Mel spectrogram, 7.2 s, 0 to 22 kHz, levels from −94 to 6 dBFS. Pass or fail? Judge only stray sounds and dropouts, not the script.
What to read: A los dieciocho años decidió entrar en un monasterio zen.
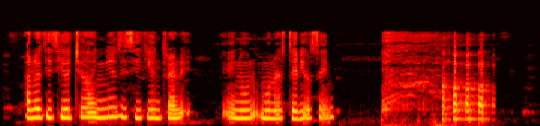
fail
